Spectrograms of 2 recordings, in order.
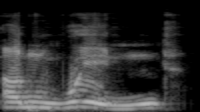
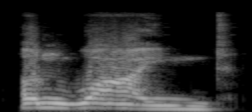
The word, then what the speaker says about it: unwind: and then you said uh um okay you pronounced it on wind uh which I can understand but it's actually pronounced unwind uh can you say unwind unwind yeah you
